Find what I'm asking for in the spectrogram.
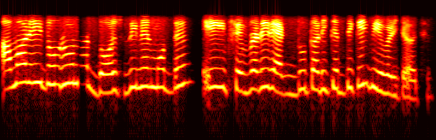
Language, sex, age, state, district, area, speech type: Bengali, female, 18-30, West Bengal, Darjeeling, urban, conversation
